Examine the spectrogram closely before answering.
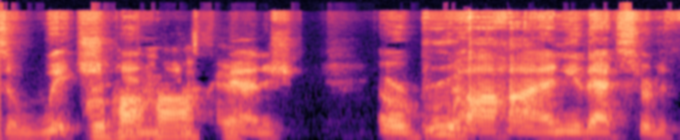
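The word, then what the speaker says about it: brucha: Uh bruha. B r u c h a. Brha. Bruha. Okay. It has nothing to do with the word bruha like as a witch in Spanish or bruhaha.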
